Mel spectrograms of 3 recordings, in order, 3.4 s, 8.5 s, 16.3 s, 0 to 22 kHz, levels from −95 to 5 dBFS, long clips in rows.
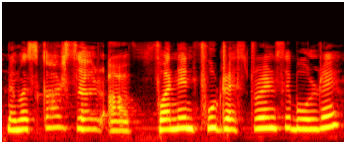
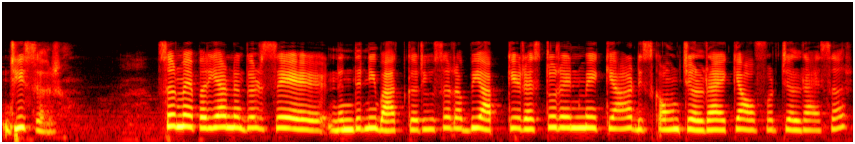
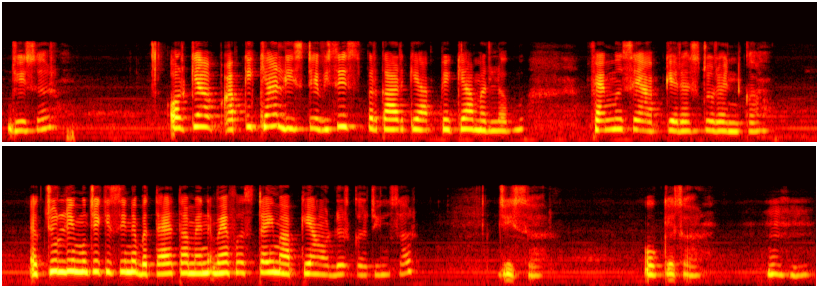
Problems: none marked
